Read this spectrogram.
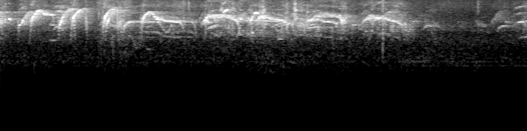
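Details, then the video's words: Shrill Brown-eared Bulbul calls from Hourai Park in Ōta City, Tokyo: rapid, overlapping high notes, each swooping up and down, tumbling in a busy chatter that fades toward the end over a hissy urban park background. "ヒヨドリHypsipetes amaurotis↩Most bird calls are this bird"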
